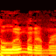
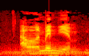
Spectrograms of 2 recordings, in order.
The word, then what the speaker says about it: aluminum: You'd be able to pronounce aluminum right. – Aluminium. I do. – Fuck, there's no I at the end of it.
